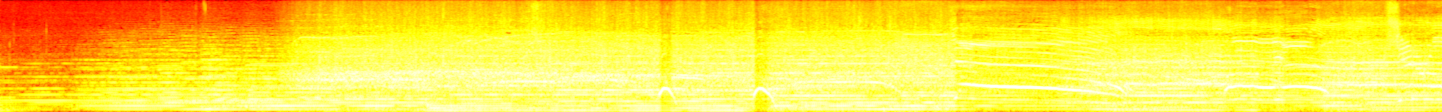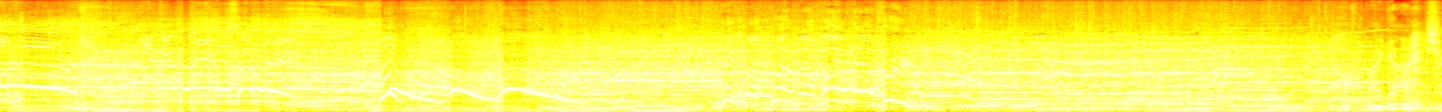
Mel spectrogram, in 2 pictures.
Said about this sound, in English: So, I want you to get out there, and I want you to fucking scream your fucking lungs out. Be as loud as you can, because that's what it takes now.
